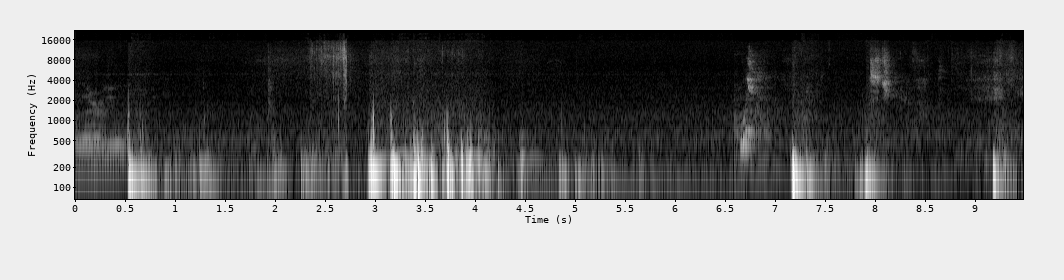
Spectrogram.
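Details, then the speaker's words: Sleeping dog snoring while dreaming: soft, low, irregular snorts and rumbles. "I'm sorry. Can you hear Doogle snoring? D's dreaming."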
